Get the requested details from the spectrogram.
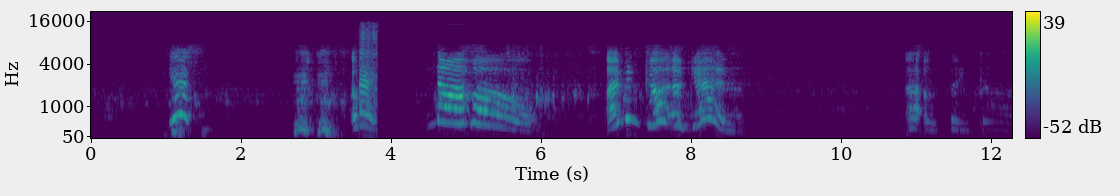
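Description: A child talks with animation into a nearby microphone.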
